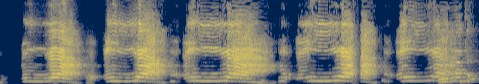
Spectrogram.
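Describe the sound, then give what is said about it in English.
A voice imitates a small toddler throwing a crying fit over a full diaper. About five loud, wavering wails follow one another with barely a break, pitched like a child's and sliding in tone. “It's going to sound like there's a child coming through your headphones. Okay. A toddler, small baby, threw a fit, my diaper's full. That's what you're about to hear.”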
